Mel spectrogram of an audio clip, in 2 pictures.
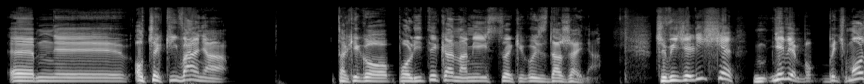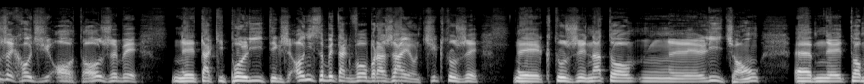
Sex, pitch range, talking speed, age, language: male, 140-190 Hz, 110 wpm, 50-69, Polish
